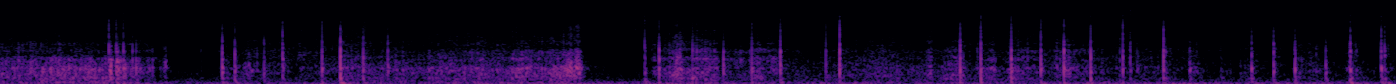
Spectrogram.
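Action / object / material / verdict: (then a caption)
scrape / leather-covered journal / leather / none. Long nails tap and scratch the cover of a smooth brown leather-covered journal, held closed and upright in the hands. Soft, rough scratching noise runs underneath a steady stream of sharp, dry taps that die away almost instantly.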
